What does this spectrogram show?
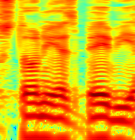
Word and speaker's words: Stoney S Babe: Like, just Google Stoney S Baby, STONEY SBABE. Yes, it's ghetto as fuck. Yes, it's supposed to be pronounced babe, but I do baby.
